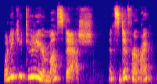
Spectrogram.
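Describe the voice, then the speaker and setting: A woman's voice: high voice, sing-song, brisk. An actress at a table read playing a perky young female coffee shop cashier, breezy and slangy. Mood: friendly, unsure.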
